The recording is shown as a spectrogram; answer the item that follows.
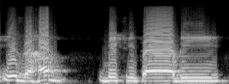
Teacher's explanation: এখানে প্রথম বা সাকিন, পরের হরফ শব্দের বা হরকত যুক্ত, তাহলে দ্বিতীয় বায়ের মধ্যে প্রথম বাকে ইদগাম করতে হবে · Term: ইদগামে মুতামাসিলাইন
